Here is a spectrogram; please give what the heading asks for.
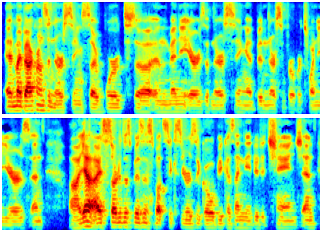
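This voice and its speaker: A man in his forties, from the Philippines and raised in Canada, sharing his business story in a relaxed, rambling way with plenty of fillers. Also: fairly low pitch. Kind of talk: casual testimonial on a video call.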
